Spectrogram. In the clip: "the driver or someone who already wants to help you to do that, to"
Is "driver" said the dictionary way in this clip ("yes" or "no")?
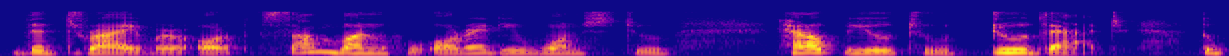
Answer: yes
